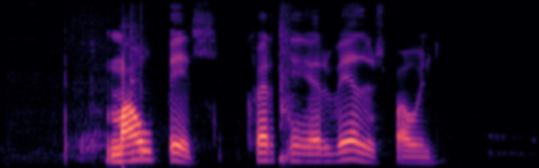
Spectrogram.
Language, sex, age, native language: Icelandic, male, 15, Icelandic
